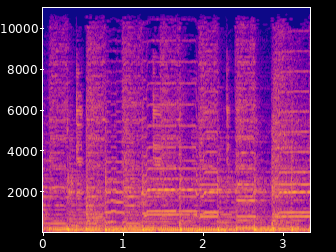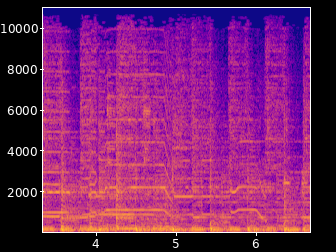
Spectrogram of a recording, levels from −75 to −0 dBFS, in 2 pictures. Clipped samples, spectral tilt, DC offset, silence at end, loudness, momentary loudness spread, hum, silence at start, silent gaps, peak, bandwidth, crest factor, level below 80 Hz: under 0.1%; -4 dB/octave; under 0.1%; 0 s; -17 LUFS; 4 LU; none; 0 s; none; 0 dBFS; 11 kHz; 16 dB; -34 dBFS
